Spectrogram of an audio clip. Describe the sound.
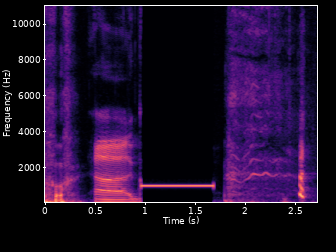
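A single steady, high-pitched censor bleep lasting under a second cuts into a stretch of talking, covering a spoken name, with voices speaking just before and right after it.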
